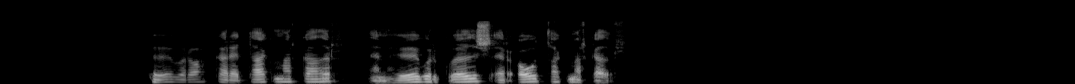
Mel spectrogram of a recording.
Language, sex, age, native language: Icelandic, male, 50-59, Icelandic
